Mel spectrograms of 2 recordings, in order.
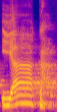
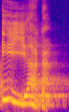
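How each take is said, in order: First: The middle 'y' sound is short, not held. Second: The middle 'y' sound is doubled and held. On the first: The meaning changes far from the intended one. The speaker calls it wrong. "kita salah mengucapkannya... dihilangkan tasdidnya" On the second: Only You alone, O Allah. The speaker calls it right. "ada tasdid. Jadi dibacanya di, agak ditahan"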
